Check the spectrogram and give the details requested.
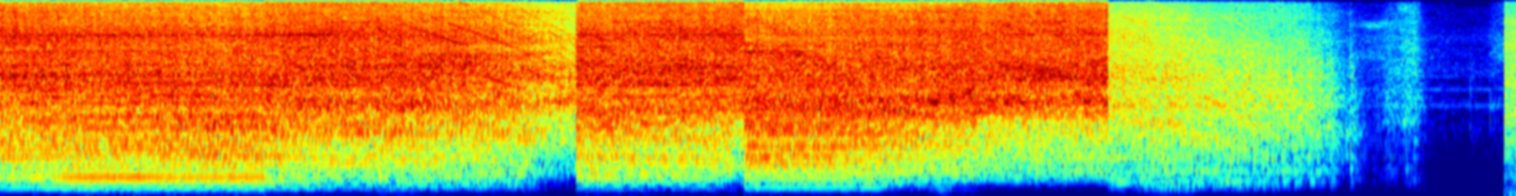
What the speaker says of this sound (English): For that I used our jigsaw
